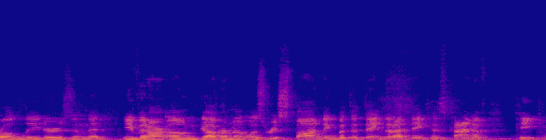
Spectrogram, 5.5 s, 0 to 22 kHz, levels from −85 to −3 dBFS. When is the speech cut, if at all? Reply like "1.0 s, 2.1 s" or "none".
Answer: none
